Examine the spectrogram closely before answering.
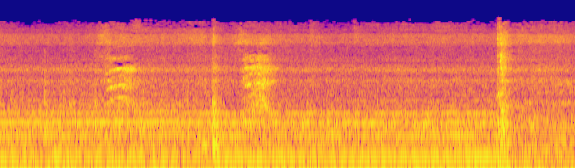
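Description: Tow truck engine and hydraulic wheel-lift pump running with a steady hum as the lift raises the rear of a car. About five seconds in a sharp clunk, and part of the hum stops.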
